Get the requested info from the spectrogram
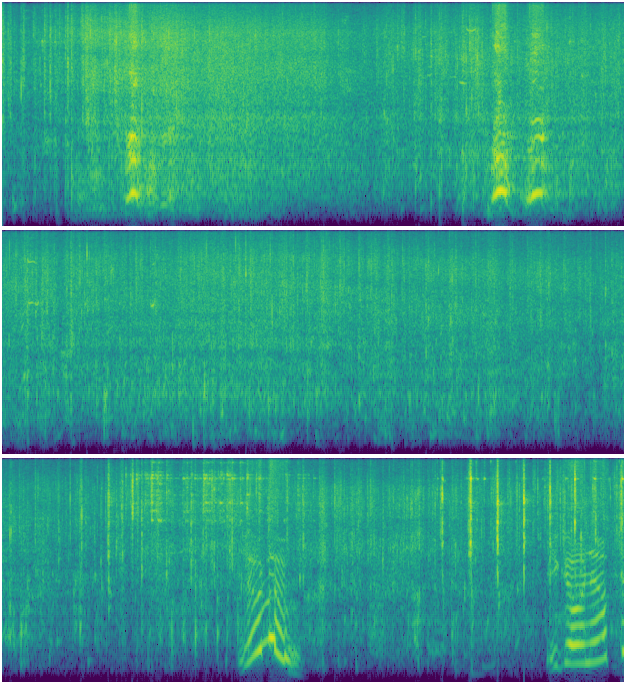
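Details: Dogs playing at a pond, fetching sticks: short high whining yelps rising and falling in four separate bursts, about one, four, eleven and fourteen seconds in, with long quiet gaps, over trickling water and a faint splashing background.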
